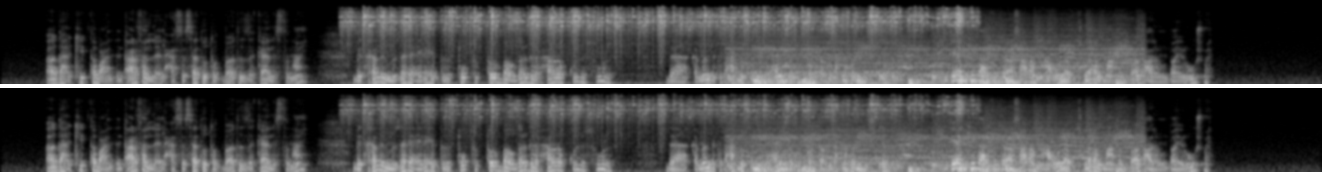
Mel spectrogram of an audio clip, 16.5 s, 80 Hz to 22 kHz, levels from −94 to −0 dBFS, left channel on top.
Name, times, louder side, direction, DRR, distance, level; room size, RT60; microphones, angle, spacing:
voice 1, 0.6-7.7 8.3-11.1 11.9-15.1, right 3 dB, 40° right, 0.6 m, -33 dB
sound 1, 4.2-12.2, left 8 dB, 25° left, 0.4 m, -32 dB
sound 2, 9.0-14.3, equal, 15° right, 1.1 m, -30 dB
2.7 x 2.5 x 2.3 m
head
